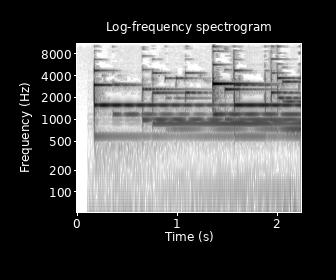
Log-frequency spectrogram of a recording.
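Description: Chimes ringing: a handful of bright struck notes at different pitches, each ringing on and overlapping the next. The first comes just after the start, and a louder strike follows a little past the middle.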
